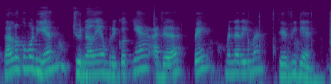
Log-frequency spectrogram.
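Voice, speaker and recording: A woman's voice: mid-range voice, animated, moderate pace. A woman lecturing step by step in an instructive way, putting questions to students as she goes. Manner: instructive, questions students and repeats their answers. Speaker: accounting lecturer. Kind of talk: interactive online lesson, explaining step by step. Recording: noisy, with keyboard typing and clicks.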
